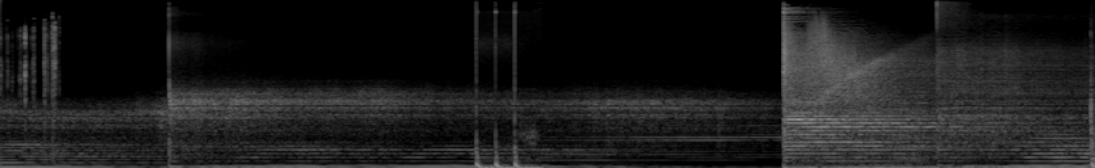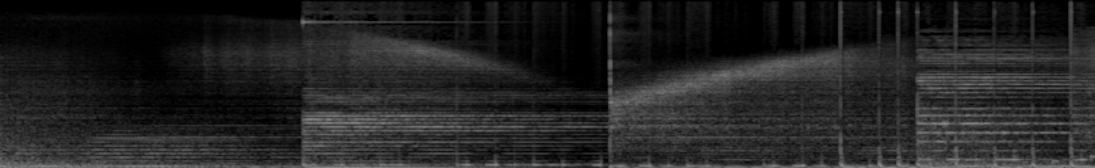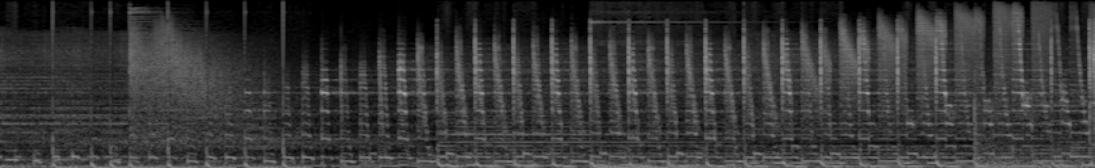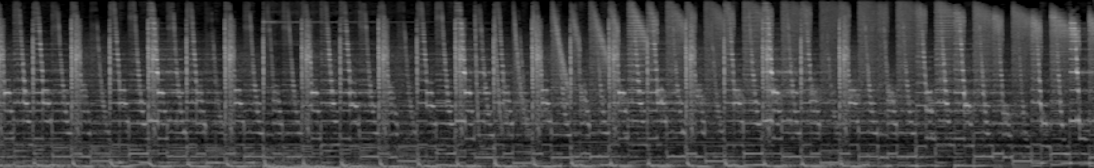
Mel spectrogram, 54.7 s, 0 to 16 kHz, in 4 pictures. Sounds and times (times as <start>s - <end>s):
Music: 0.0s - 54.7s.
